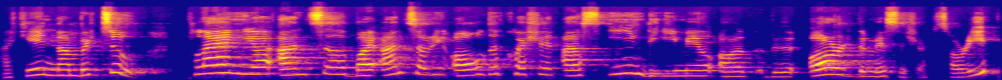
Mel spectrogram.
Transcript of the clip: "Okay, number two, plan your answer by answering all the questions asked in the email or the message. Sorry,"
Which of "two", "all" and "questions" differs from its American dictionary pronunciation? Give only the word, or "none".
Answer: questions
